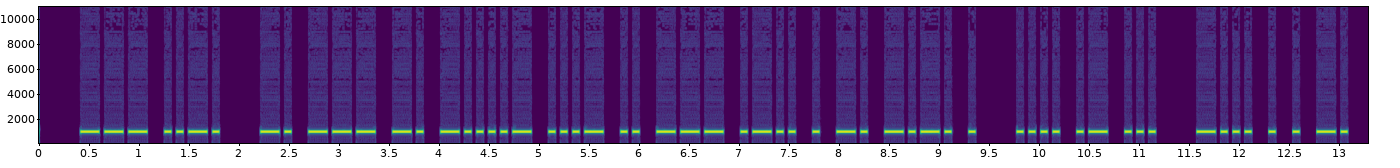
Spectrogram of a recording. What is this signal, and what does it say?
Morse code, heard as a keyed tone, about 20 wpm, 1000 Hz. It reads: OF NON-VIOLENCE HAS BEEN
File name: qotdfiles / 20wpm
